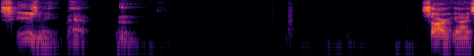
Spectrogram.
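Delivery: choking up a little. A host apologizes to listeners mid-show, choking up a little. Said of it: "I'm over here choking up a little bit".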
